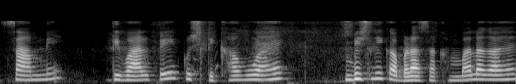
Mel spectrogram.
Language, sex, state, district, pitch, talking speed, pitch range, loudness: Hindi, female, Haryana, Rohtak, 220 Hz, 160 wpm, 195-240 Hz, -18 LUFS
